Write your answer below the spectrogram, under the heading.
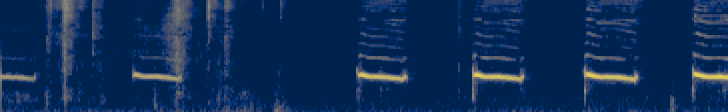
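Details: Great Barbet in Asia gives loud, level, wailing notes, each about half a second long, repeated roughly once a second. The first two notes are fainter, with some rustling.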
